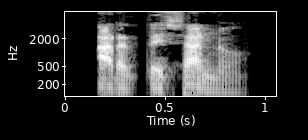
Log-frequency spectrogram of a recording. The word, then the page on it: artesano: espagnol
